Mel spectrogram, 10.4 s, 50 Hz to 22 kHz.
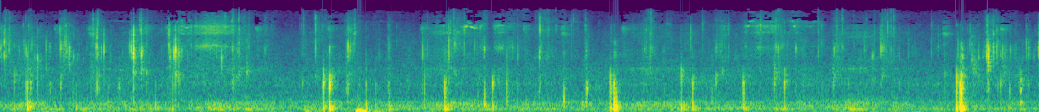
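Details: Jamong, a male Maltese born in 2015, eats a whole sweet potato indoors: soft wet chewing with sharp crunchy bites scattered irregularly, a few louder snaps near the middle and end.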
